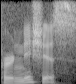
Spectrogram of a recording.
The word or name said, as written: pernicious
